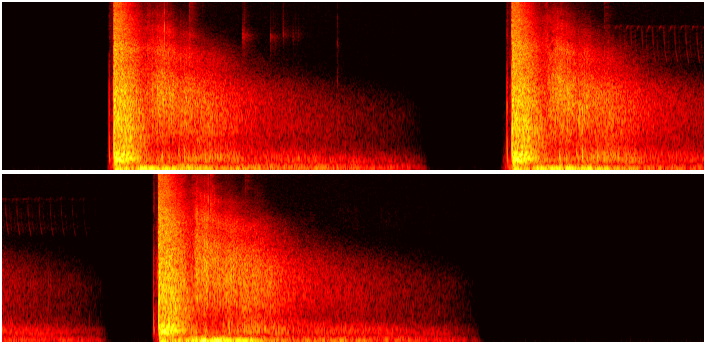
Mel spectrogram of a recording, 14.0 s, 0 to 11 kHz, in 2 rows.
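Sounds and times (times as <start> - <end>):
rifle shots echoing: 1.1 - 3.4, 5.1 - 7.1.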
